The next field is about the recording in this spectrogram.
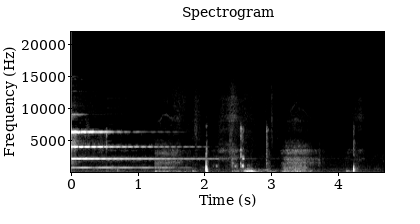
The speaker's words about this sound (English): All right, I'm going to ring the bell. You may go at it, and I'm not going to save any time because we're trying to get this done quickly.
